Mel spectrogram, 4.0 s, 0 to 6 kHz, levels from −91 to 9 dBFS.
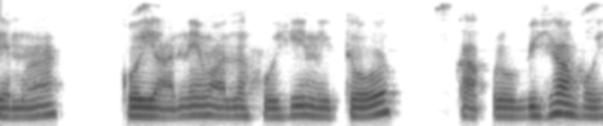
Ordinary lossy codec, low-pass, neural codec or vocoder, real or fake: none; 5.4 kHz; codec, 16 kHz, 8 kbps, FunCodec, trained on LibriTTS, 25 frames a second; fake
